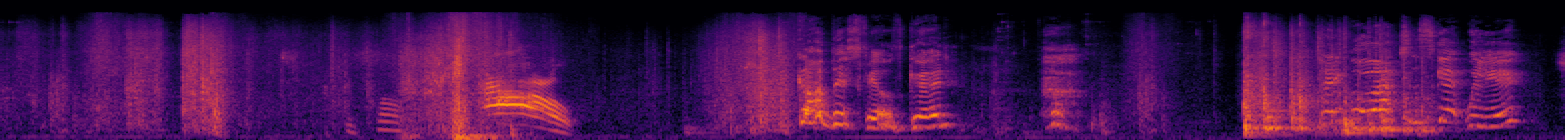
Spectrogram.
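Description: A plastic tarp crinkles and rustles loudly.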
